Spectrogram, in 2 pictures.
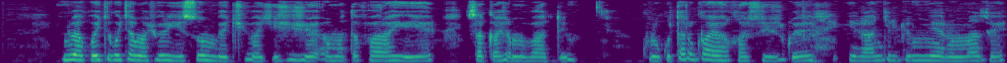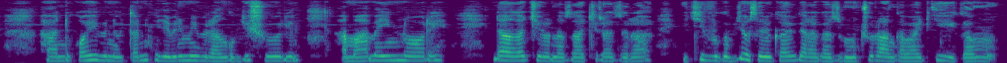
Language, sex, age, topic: Kinyarwanda, female, 18-24, education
